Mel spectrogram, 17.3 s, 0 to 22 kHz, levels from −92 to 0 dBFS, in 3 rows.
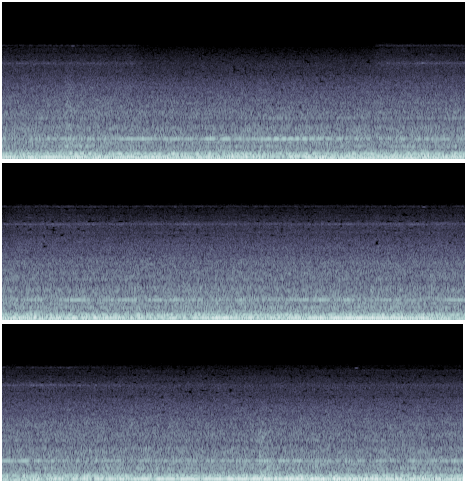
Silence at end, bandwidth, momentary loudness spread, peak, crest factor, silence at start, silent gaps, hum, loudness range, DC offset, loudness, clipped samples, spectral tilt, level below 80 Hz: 0 s; 4.8 kHz; 5 LU; -4 dBFS; 12 dB; 0 s; none; none; 3 LU; under 0.1%; -20 LUFS; under 0.1%; -10 dB/octave; -18 dBFS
